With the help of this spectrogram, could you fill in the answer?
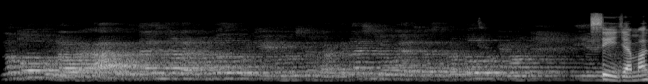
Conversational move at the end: taking over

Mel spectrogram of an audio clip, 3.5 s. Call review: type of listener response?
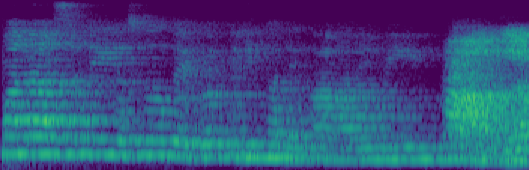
taking over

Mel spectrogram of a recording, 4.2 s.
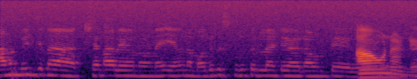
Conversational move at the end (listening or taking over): taking over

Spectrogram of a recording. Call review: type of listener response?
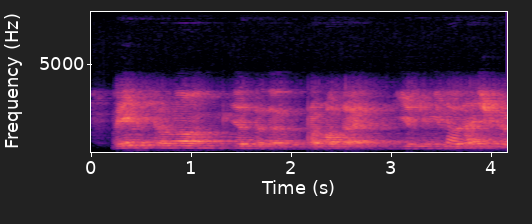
listening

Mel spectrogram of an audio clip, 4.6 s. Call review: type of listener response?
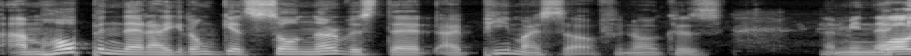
taking over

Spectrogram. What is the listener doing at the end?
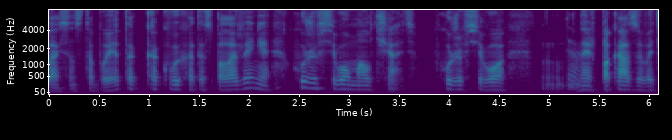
listening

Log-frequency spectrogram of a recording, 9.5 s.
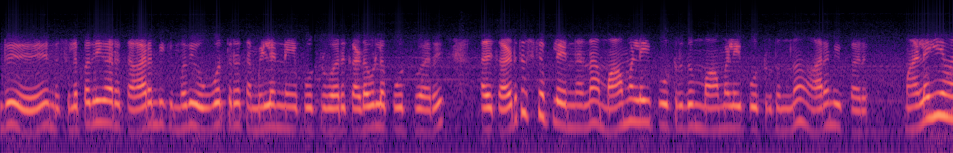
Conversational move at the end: listening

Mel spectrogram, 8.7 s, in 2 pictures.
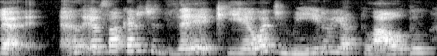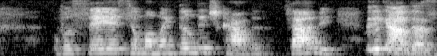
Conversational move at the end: listening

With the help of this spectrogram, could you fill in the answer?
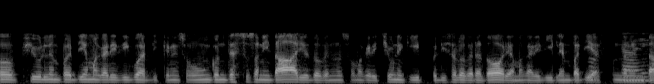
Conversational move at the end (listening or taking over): taking over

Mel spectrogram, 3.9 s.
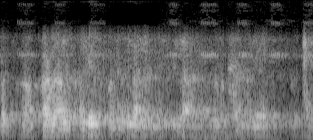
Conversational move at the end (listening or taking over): taking over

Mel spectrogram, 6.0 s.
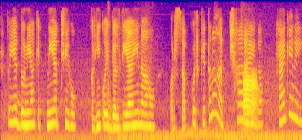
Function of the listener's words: listening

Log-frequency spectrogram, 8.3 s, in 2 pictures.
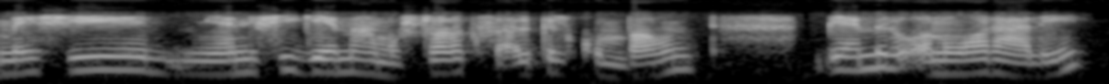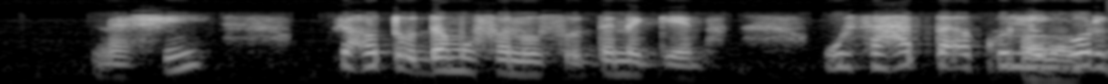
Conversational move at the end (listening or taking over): listening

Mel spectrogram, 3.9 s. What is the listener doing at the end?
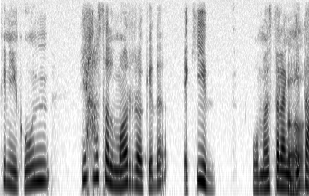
listening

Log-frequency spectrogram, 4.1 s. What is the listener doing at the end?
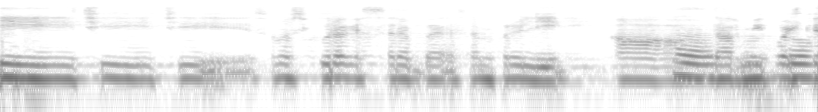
listening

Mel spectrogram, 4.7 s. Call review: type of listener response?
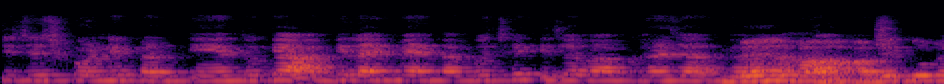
taking over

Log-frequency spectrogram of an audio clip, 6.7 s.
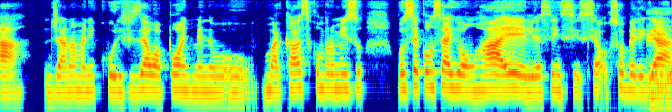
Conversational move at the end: taking over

